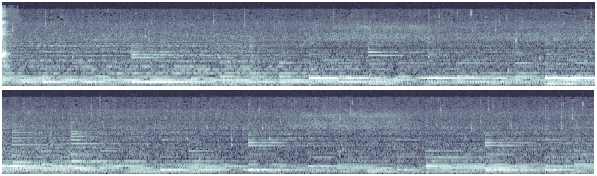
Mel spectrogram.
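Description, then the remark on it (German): A steady babbling of brook water flows without pause, its gentle splashing blended with soft, sustained musical tones that hum underneath throughout. “Wie von selbst vertieft sich deine Atmung lässt dich immer gelassener hier auf deinem Platz verweilen am plätschernden Bach.”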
